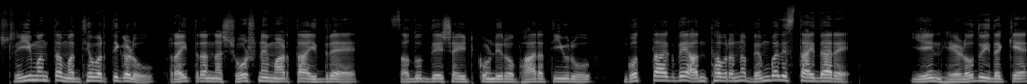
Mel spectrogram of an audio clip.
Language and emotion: Kannada, disgusted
